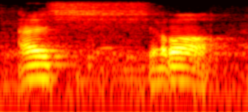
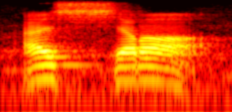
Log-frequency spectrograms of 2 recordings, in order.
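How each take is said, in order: No difference in how they are said.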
